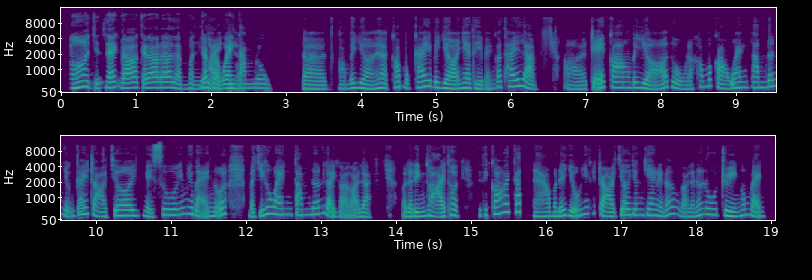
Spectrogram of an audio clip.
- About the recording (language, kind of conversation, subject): Vietnamese, podcast, Bạn nhớ trò chơi tuổi thơ nào vẫn truyền cảm hứng cho bạn?
- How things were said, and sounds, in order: none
